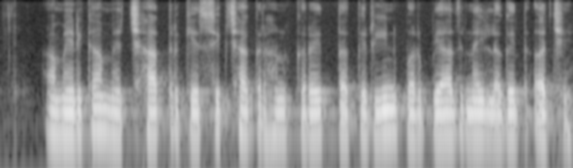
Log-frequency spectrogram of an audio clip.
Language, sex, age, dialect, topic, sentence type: Maithili, male, 36-40, Southern/Standard, banking, statement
